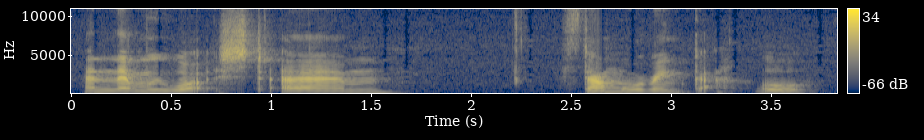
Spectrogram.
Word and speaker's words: Wawrinka: then we watched Stan Wawrinka, or Wawrinka, I think is how you pronounce it. I think it's the W, the V.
